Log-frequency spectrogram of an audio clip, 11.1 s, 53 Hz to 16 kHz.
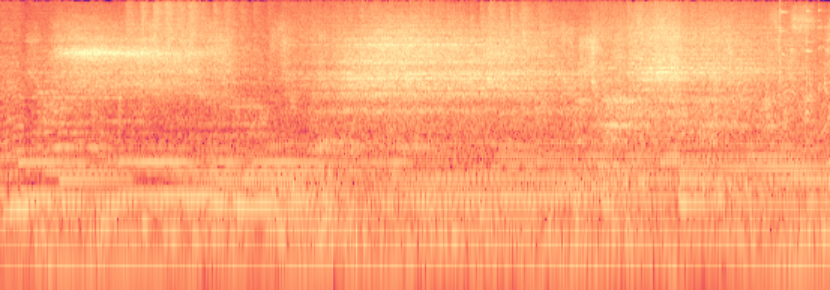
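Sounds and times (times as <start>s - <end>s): live band instrumental: 0.0s - 11.0s
steady bass: 0.0s - 11.0s.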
